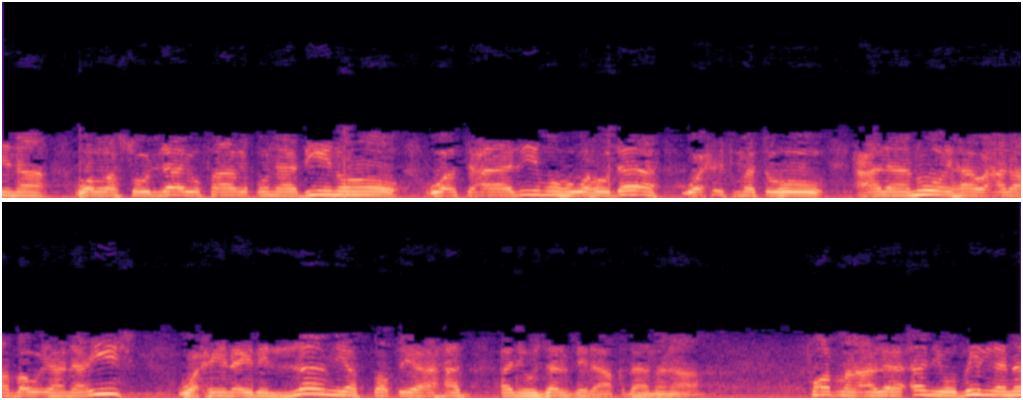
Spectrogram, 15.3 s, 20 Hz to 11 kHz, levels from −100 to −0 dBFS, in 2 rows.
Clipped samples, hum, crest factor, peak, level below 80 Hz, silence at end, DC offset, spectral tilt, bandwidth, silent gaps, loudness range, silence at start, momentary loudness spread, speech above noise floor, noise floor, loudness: under 0.1%; none; 14 dB; -4 dBFS; -52 dBFS; 0 s; under 0.1%; -11 dB/octave; 4 kHz; none; 3 LU; 0 s; 8 LU; 20 dB; -38 dBFS; -19 LUFS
